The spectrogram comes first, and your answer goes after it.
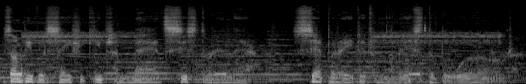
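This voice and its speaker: A man's voice: sits low, normal speed. A man playing a sly, teasing partial vampire who rambles cryptically, in an audio drama. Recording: music under the voice.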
